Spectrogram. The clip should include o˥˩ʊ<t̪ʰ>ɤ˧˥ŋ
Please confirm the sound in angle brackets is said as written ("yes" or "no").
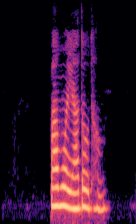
yes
